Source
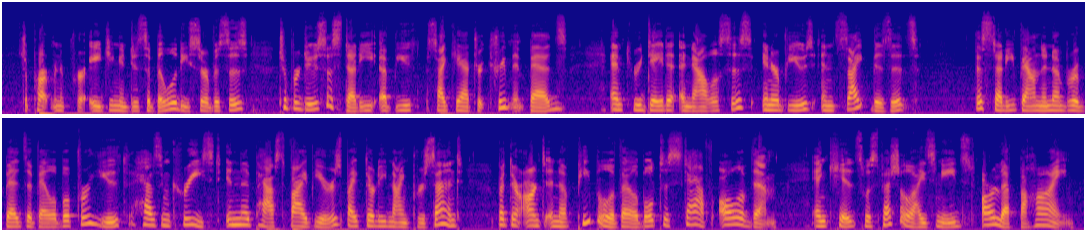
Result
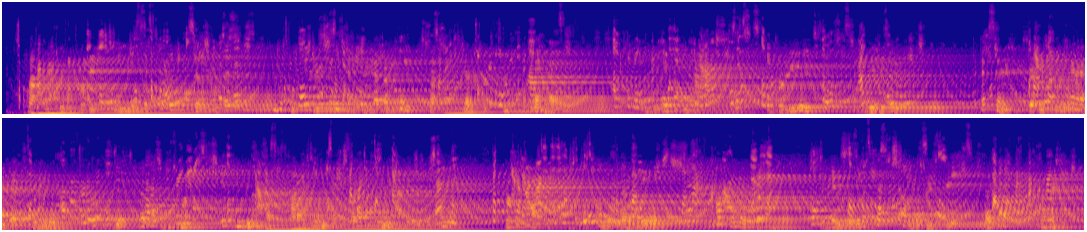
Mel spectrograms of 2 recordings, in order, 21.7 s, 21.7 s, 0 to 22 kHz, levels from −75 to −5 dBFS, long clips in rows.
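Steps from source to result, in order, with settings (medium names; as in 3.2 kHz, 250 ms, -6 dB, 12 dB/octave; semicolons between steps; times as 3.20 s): peaking EQ 8.3 kHz -10 dB 0.22 oct; flutter echo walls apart 10.4 m, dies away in 0.39 s; granulator, grains 20 per s, pitch spread up and down by 12 st; spring tank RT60 3.4 s, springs 42 ms, chirp 75 ms, DRR 0.5 dB; flange 1.5 Hz, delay 0.1 ms, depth 3 ms, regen +45%; trim +3 dB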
